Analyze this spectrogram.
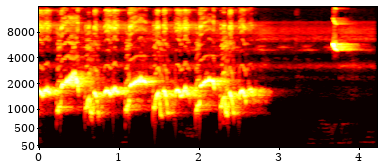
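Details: White-rumped shama (murai batu) at night, delivering repeated rolling whistled phrases that rise then drop, ending after about three seconds, followed by a single thin high note.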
